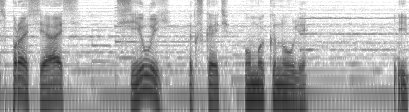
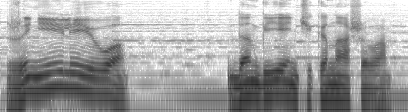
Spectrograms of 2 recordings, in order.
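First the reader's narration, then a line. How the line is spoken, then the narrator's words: Tired voice after pause. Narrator (Russian): после долгой паузы бросил обломок непривычно уставшим голосом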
